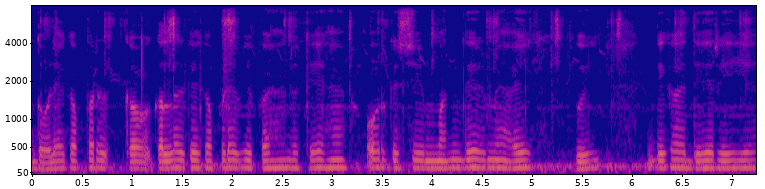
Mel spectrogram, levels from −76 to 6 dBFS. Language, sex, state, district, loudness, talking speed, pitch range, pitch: Hindi, male, Rajasthan, Nagaur, -33 LUFS, 140 wpm, 130-140 Hz, 135 Hz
